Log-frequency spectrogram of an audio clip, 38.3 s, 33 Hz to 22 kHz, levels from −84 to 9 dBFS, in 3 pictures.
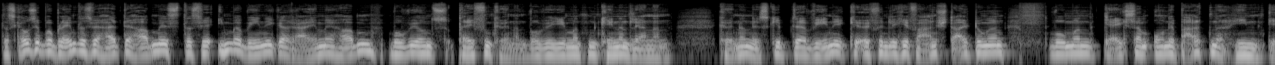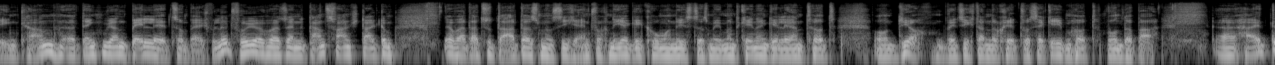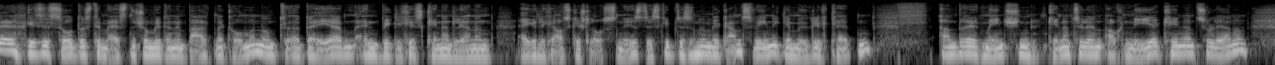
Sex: male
